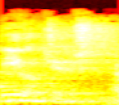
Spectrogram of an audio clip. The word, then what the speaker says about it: Betelgeuse: By the way, it's spelled Beltegeuse, but pronounced Betelgeuse, all right?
